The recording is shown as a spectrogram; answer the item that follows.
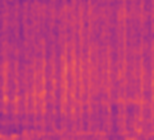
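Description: Rapid, even jingling of the small bells on the marching carnival fools' patchwork costumes, with voices mixed in.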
